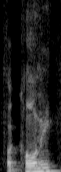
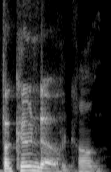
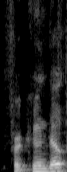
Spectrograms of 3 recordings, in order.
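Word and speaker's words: Facundo: Is it Fakonei? Fakundo Fkundo.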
